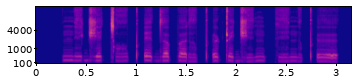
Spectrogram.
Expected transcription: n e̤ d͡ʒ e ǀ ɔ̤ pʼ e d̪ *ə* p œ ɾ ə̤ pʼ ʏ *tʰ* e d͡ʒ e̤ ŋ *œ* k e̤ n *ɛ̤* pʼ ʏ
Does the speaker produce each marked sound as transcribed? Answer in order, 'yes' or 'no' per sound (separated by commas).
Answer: no, no, no, no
